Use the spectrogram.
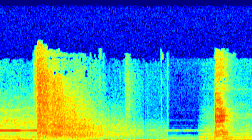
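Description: A loud gunshot from a gun held to a person's head cracks out and rings off in a long fading tail, followed a couple of seconds later by a second, shorter blast, with a steady low hum underneath and no voices.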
